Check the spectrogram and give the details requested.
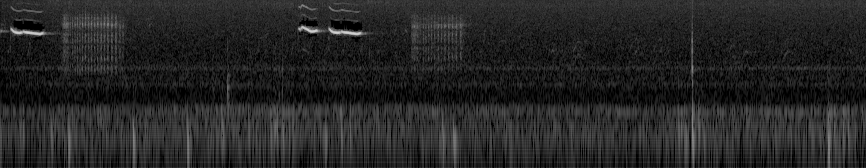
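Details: A confiding Rufous-naped Lark in southern Africa, singing from song posts such as a fence pole, gives a clear, high, falling whistle, then a short dry buzzy rattle, twice about four seconds apart, over a low steady hum.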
